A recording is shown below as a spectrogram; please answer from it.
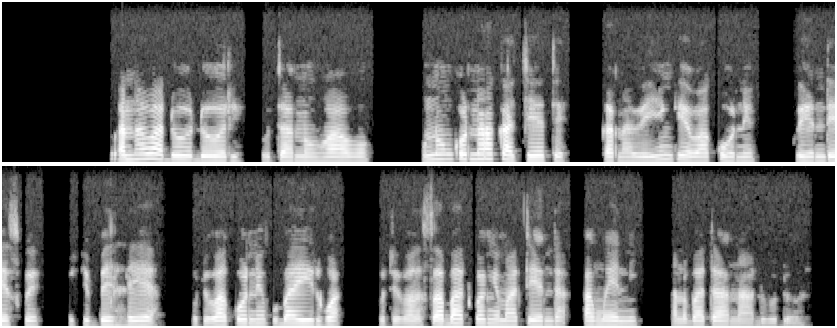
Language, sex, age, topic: Ndau, female, 18-24, health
